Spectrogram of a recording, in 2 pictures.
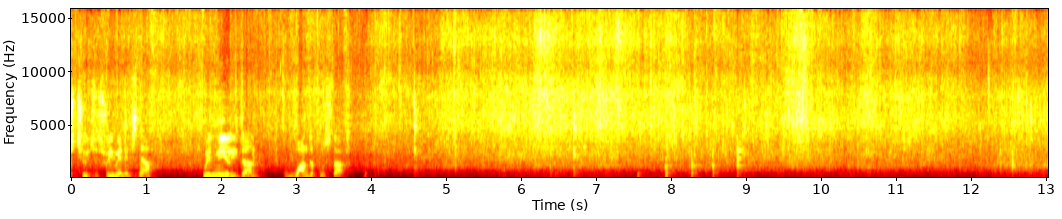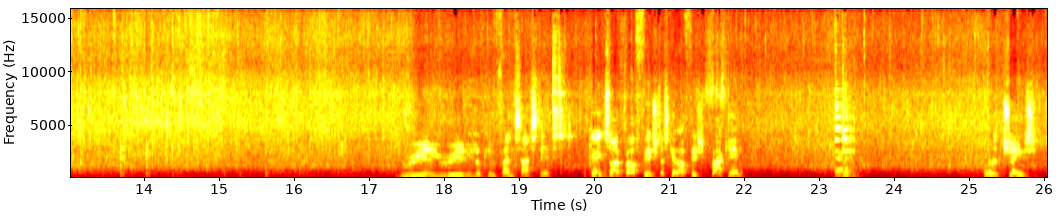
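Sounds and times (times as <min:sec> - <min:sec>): vegetables sizzling in a wok: 0:00.0 - 0:26.0
spatula knocking against pan: 0:07.5 - 0:09.0.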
